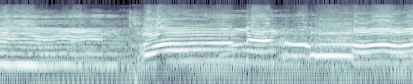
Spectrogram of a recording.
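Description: A solo voice singing long held, wavering notes into a microphone over a PA, each note sliding up into pitch at its start; a new note begins about two-thirds of a second in.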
